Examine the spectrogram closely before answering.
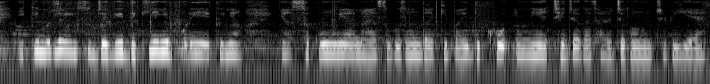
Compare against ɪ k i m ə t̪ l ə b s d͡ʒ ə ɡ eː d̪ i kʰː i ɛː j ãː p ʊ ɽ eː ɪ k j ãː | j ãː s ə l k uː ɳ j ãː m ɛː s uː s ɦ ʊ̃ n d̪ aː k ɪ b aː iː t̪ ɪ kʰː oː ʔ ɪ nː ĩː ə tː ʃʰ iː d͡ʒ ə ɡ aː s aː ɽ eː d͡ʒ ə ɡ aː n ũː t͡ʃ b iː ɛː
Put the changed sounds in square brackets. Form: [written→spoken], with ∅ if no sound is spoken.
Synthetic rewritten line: ɪ k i m ə t̪ l ə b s d͡ʒ ə ɡ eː d̪ [i→ɪ] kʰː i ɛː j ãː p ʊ ɽ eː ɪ k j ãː | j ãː s ə [l→∅] k uː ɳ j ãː m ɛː s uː s ɦ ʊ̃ n d̪ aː k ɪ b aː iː [t̪→d̪] ɪ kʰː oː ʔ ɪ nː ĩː ə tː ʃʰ iː d͡ʒ ə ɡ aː s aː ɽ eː d͡ʒ ə ɡ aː n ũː t͡ʃ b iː ɛː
